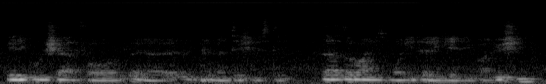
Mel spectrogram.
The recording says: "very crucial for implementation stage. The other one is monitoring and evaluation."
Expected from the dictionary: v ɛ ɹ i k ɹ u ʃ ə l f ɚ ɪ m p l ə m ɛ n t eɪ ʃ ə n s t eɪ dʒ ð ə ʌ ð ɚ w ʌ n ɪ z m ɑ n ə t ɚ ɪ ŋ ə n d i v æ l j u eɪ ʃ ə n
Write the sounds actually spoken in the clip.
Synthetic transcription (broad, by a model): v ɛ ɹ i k u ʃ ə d f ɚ ɪ m p l ə m ɛ n t eɪ ʃ ə n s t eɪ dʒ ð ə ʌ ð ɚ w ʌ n ɪ z m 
